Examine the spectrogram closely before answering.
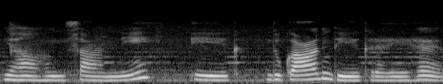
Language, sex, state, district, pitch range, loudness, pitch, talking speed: Hindi, male, Chhattisgarh, Raipur, 190-215 Hz, -17 LUFS, 200 Hz, 110 wpm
